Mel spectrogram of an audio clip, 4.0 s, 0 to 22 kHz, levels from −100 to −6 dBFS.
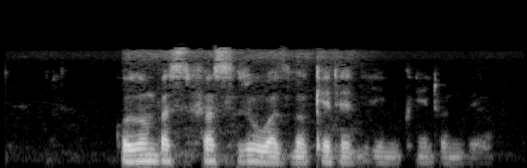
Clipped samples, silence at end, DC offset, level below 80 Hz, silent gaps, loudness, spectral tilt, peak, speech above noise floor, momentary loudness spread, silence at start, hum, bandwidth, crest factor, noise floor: under 0.1%; 0.4 s; under 0.1%; -64 dBFS; none; -30 LUFS; -4.5 dB/octave; -12 dBFS; 45 dB; 21 LU; 0.9 s; none; 8.2 kHz; 20 dB; -76 dBFS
